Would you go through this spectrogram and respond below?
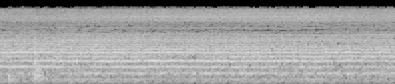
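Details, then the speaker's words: Ford Mondeo IV, engine running: steady whine from the power steering pump, noisy in the mornings when cold and stopping after about half an hour once warm; air leak under intake manifold gaskets also found. "Слышно, да, какой гул? Это гудит насос ГУРа."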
